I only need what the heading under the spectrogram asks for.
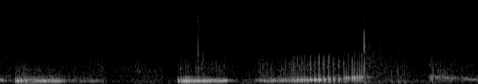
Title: Intense stomach rumbling hungry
